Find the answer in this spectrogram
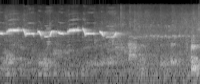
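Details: Chinese hwamei in moult, a large bird praised for singing and fighting, gives a few bright looping whistles over two seconds, then the song thins to a quiet sustained tone with faint lower sounds.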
